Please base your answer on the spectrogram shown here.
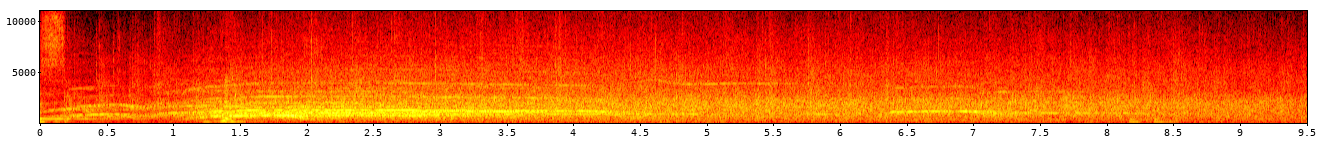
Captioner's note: cheers and applause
